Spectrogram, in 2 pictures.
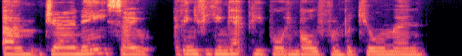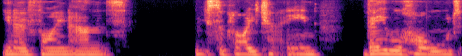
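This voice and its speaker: Speaking at a fairly slow pace, a woman uses a monotone, flat intonation. Her voice is somewhat breathy and very deep and low in pitch. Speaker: packaging compliance consultant. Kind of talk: webinar presentation. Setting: online webinar.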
